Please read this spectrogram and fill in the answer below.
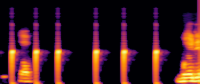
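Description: Short plopping blips from a classroom scoring game's sound effect, about six in quick succession at irregular spacing of roughly a third of a second, each one marking a point added to a group's score.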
